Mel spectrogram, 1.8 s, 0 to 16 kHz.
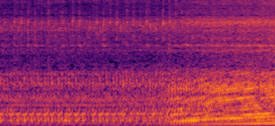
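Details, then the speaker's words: Craftsman 25cc two-stroke leaf blower after new fuel lines, diaphragm replacement, carburetor cleaning and adjustment: steady even buzzing idle rising slightly in pitch, no stumbling, correct air-fuel mixture. "25 cc's old craftsman idles really well you can hear the kind of the sound of how the gas air fuel mixture should be simply that sound"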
